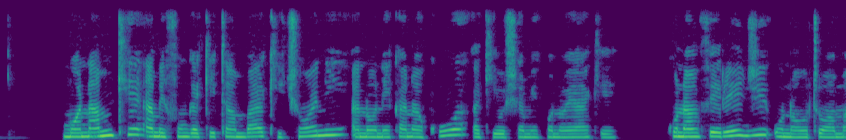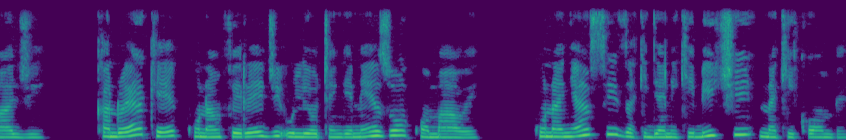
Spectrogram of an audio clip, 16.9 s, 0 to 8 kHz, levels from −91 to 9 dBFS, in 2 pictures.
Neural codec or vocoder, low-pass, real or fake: codec, 16 kHz, 16 kbps, FreqCodec, larger model; 7.2 kHz; fake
